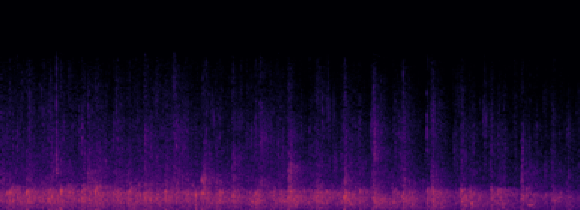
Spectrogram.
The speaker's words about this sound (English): would you give them a big round of applause?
